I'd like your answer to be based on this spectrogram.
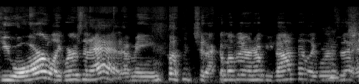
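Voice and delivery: mock frantic rushed voice. Retelling a reply to a caller who is missing something: retelling own panicked reply. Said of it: "I'm panicking 'cause I'm like".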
